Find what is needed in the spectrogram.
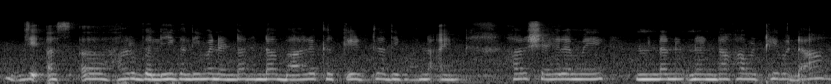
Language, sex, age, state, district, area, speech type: Sindhi, female, 18-30, Gujarat, Surat, urban, spontaneous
